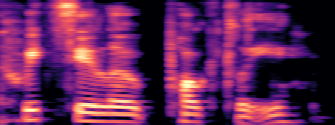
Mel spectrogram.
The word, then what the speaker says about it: Huitzilopochtli: Okay, I think he's mispronouncing they don't usually do a CH sound, but Huitzilopochtli.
